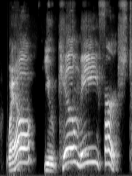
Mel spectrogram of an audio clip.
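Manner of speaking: put-on loud, high, slow. Retelling a joke said loudly at a crowded airport gate: retelling saying it loudly. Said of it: "I said in a loud voice".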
